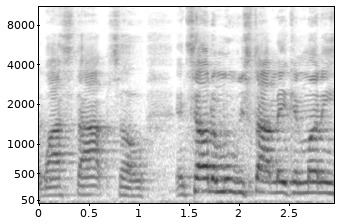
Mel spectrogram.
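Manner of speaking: ordinary talk, nothing marked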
